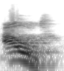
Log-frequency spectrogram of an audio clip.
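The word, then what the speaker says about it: Oudh: অবধ Province. উচ্চারণে অবোধ আসে কিন্তু একচুয়ালি নাম হলো আউদ।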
